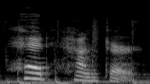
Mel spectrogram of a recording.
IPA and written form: ˈhedˌhʌn.t̬ɚ (Headhunter)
